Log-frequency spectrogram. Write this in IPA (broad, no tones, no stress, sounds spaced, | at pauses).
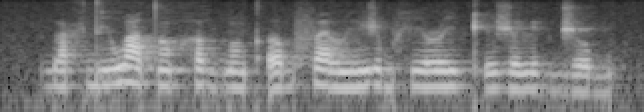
ɡ ɑ x d i w ɑ t ɔ̃ h ʌ ɡ ɠ ɔ̃ kʼ ʌ b f æ β ĩ ʒ ɪ b x i ɹ i kʼ i ʒ ʊ lʲ ə˞ ɡ d͡ʒ ʊ b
